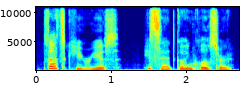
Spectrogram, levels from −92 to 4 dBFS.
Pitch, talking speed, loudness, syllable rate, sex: 220 Hz, 135 wpm, -19 LUFS, 4.0 syllables/s, female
